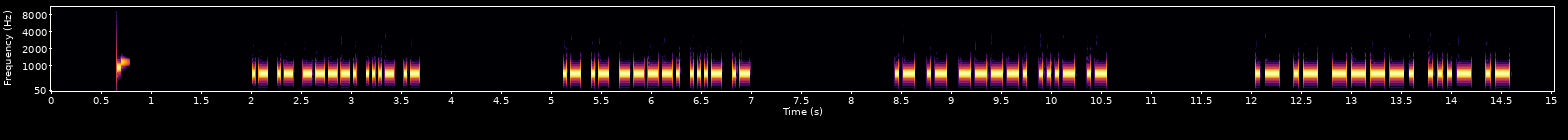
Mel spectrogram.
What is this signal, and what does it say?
Morse code, heard as a keyed tone, about 32 wpm, 700 Hz. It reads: AA9VA AA9VA AA9VA AA9VA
